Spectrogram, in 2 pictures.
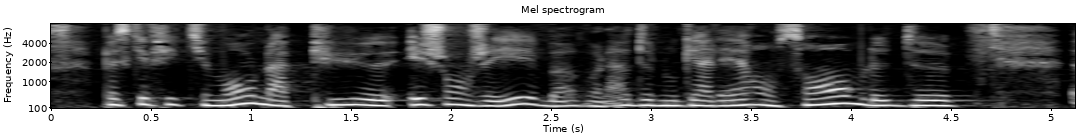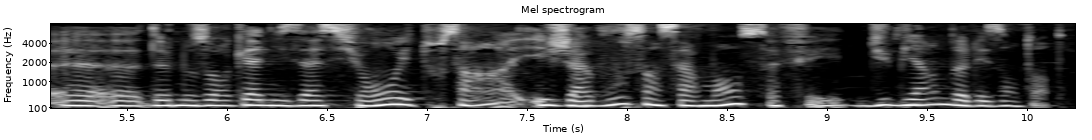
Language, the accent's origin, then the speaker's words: French; Portugal; French is a second language; now in France; c'est le moment où j'ai quitté le Portugal et c'est le moment où je suis arrivée en France. Alors, pour moi, ceux qui ont vraiment marqué et que j'étais au Portugal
